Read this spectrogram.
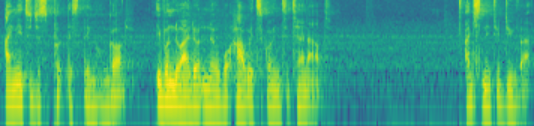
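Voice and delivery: very soft, low inner voice; quiet resolve. Acted. David deciding to trust God despite uncertainty, quietly resolved.

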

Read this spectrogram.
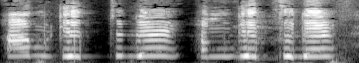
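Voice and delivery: put-on very high squeaky little girl voice; toddler voice. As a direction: play a tiny three-year-old chirping back. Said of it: "three years old ... And she goes".

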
